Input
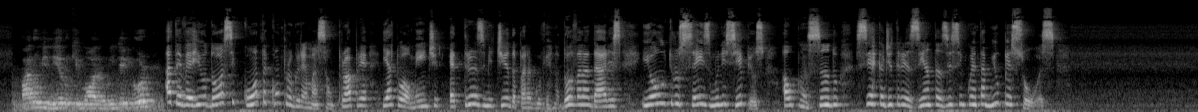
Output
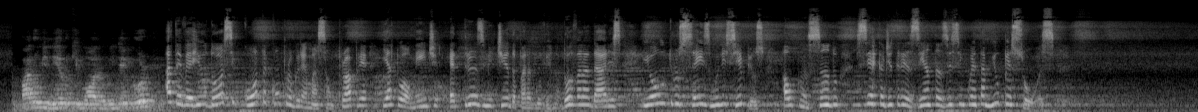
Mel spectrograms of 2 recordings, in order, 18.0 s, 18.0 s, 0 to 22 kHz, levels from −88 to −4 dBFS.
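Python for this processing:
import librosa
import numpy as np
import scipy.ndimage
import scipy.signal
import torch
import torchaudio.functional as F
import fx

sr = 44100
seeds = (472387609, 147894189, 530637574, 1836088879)

y = fx.echo_diffused(x, sr, ms=539, feedback_pct=54, wet_db=-15.5)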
